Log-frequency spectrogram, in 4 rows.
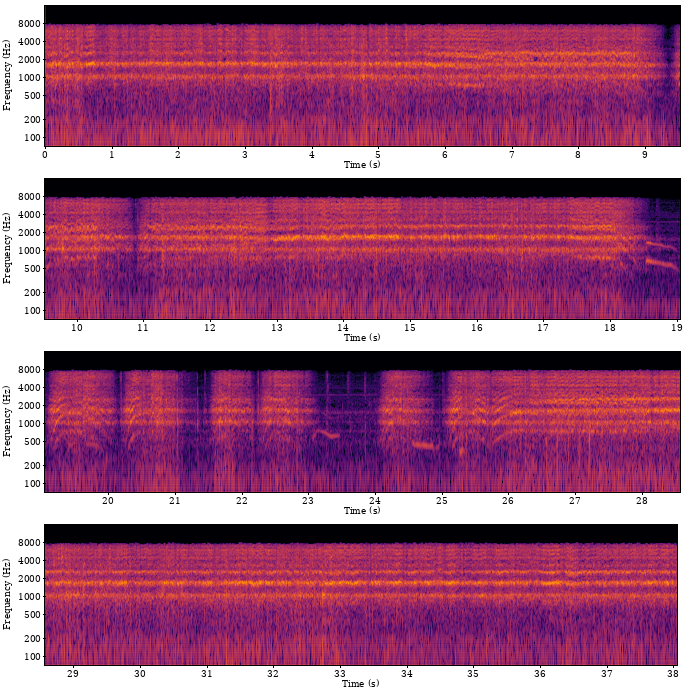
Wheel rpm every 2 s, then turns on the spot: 230, 230, 230, 210, 140, 110, 200, 230, 230, 70, 50, 40, 60, 200, 230, 230, 230, 230, 230.
22-24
